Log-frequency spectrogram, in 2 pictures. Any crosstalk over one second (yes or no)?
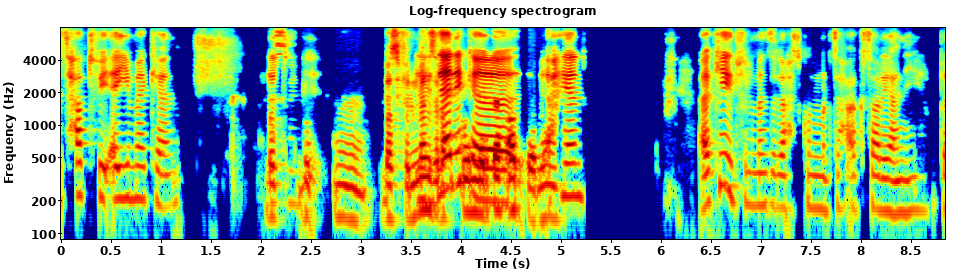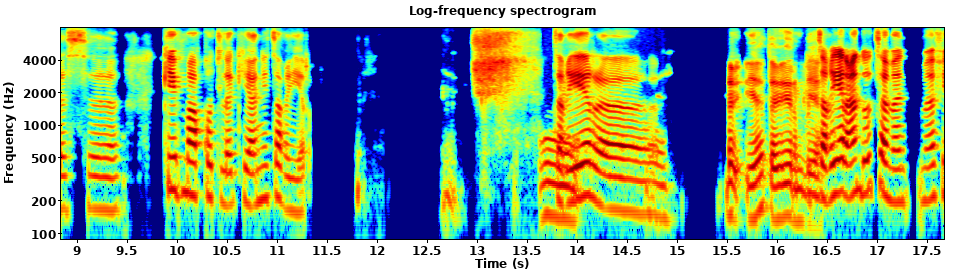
yes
